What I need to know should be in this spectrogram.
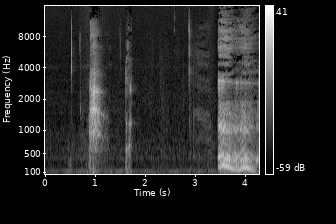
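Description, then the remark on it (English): Someone clears their throat before singing a chant: a short harsh rasp, a brief second catch, then after a pause a louder, longer gravelly throat-clearing that runs to the end. “I gotta clear my throat.”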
